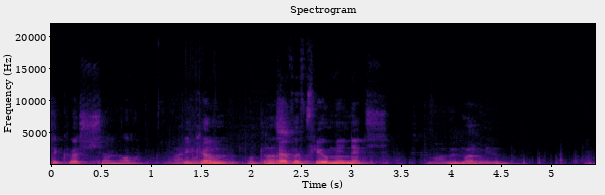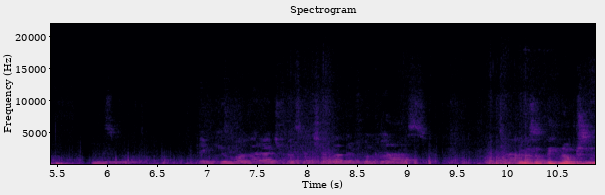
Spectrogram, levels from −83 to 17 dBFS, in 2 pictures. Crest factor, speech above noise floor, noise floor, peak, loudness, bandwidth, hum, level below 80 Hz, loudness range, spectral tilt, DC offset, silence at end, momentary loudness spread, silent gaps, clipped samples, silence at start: 20 dB; 26 dB; -56 dBFS; -10 dBFS; -29 LUFS; 17 kHz; none; -64 dBFS; 18 LU; -8 dB/octave; under 0.1%; 0 s; 24 LU; none; under 0.1%; 0 s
